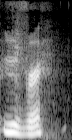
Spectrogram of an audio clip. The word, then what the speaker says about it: oeuvre: I am familiar with your oeuvre. – Yes, please.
